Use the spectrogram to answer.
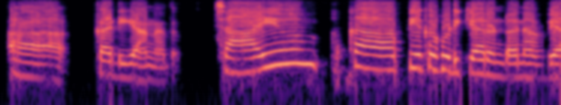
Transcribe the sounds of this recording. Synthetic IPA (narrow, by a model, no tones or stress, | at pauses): a | kɐɽijaːɳɐ̰ðɨ | t͡ɕaːjɐumkaːpːijokːe̞kuɽikʲːaːɾuɳɖoːnɐʋjaː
